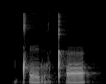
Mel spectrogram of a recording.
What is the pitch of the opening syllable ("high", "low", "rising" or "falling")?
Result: low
